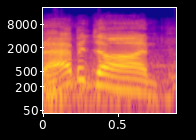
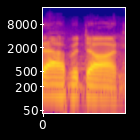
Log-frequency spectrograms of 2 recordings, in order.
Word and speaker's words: Abaddon: But Abaddon to follow up with Sand King.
